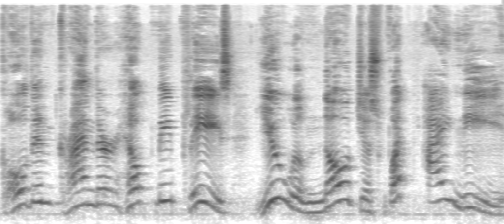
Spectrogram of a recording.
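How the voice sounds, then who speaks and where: A put-on character voice, fairly high in pitch, at a very slow pace with very wide pitch swings. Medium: read story.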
